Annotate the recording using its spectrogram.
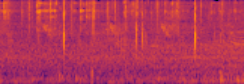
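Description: Walking on an asphalt path: a few light, uneven clicking taps over a low rumble of steps.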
